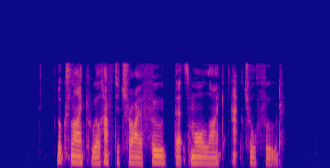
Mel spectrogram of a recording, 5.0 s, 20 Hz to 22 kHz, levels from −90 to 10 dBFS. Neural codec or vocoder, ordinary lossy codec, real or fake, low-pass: none; none; real; 5.4 kHz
